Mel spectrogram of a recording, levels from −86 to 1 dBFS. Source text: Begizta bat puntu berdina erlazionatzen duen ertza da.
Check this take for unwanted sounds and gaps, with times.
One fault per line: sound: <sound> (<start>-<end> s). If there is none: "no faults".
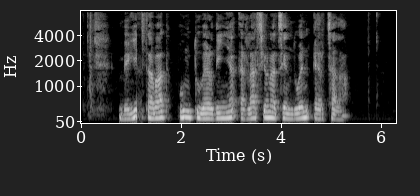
sound: dropout (1.1-1.2 s)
